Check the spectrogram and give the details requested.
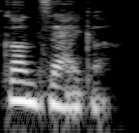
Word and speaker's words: Gonzaga: It's Gonzaga is how you say it.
